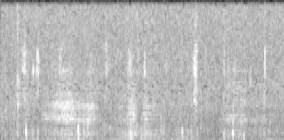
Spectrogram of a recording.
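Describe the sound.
Footsteps of a brisk walk on a chilly morning, in a steady, quick rhythm about every half second. The soft, light steps sit over a constant background hiss.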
